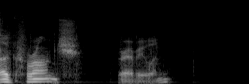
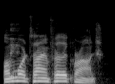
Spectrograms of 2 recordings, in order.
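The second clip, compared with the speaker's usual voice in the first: louder, announcing to the chat; loud announcement; 5 semitones higher, 8 dB louder than usual. Real, not acted. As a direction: call it out like a host. Announcing crunch to audience.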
